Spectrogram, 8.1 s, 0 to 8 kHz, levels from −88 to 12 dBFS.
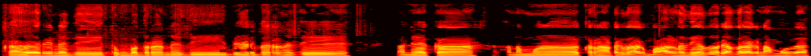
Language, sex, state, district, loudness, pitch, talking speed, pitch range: Kannada, male, Karnataka, Bellary, -19 LUFS, 150 Hz, 140 wpm, 140-160 Hz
